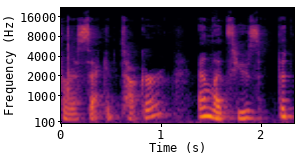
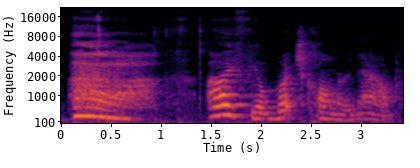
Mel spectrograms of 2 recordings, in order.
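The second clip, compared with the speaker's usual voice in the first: calm relief; 6 semitones lower, 3 dB quieter, much slower than usual. Acted. Turtle calmed down.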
